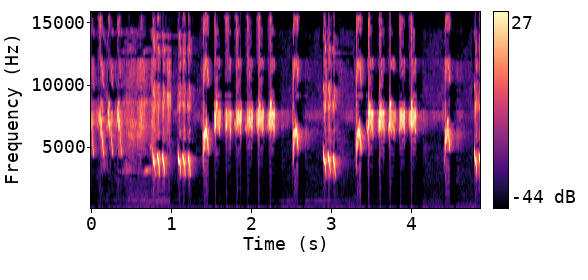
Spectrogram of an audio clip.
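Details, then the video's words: Energetic konin song used to train cage birds: a busy mix of high thin whistles and quick chirped trills, with short sharp notes dropping a little lower between phrases and a faint low rumble underneath. "Materan burung konin gacor 1jam full"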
